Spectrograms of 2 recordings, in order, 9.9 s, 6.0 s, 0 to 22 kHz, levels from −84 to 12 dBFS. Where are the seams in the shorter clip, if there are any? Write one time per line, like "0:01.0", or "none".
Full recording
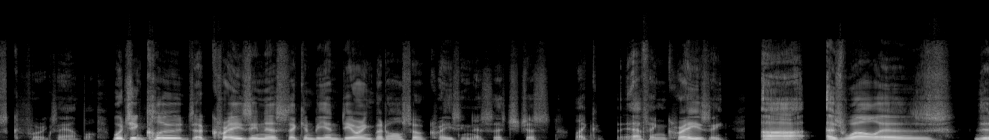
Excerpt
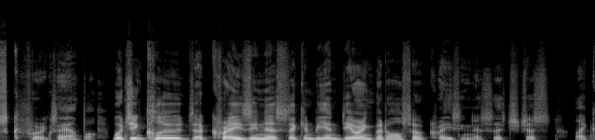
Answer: none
